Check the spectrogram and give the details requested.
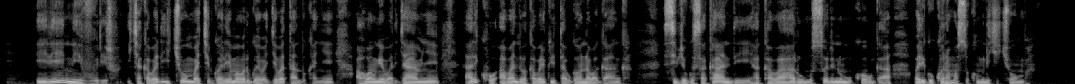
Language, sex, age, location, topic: Kinyarwanda, male, 18-24, Kigali, health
